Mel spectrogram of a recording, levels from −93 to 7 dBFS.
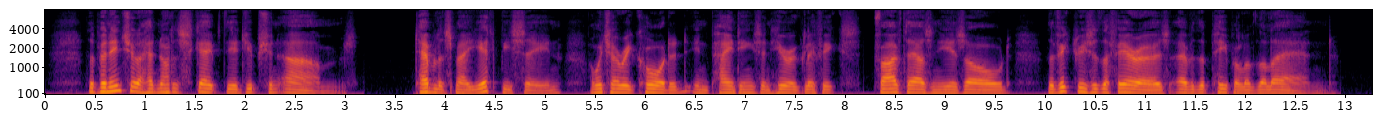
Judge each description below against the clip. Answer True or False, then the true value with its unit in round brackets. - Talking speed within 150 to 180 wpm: True (165 wpm)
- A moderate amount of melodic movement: True (3.2 semitones)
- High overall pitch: False (115 Hz)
